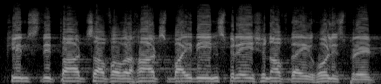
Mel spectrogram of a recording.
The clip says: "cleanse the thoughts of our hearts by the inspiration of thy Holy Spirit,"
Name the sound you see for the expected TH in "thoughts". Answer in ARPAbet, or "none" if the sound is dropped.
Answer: T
